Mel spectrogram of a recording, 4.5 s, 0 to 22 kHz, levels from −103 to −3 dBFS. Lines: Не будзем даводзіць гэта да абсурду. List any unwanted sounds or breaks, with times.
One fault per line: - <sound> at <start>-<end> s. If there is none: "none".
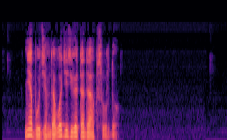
none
